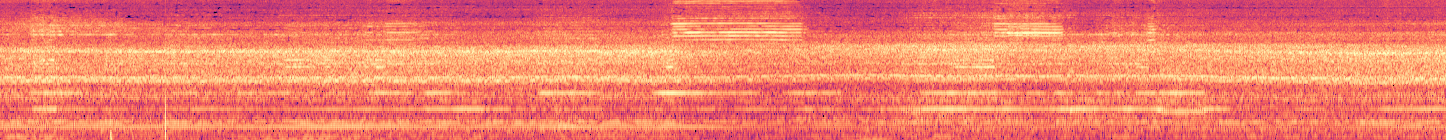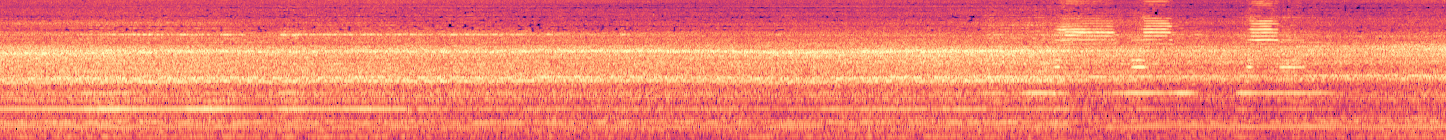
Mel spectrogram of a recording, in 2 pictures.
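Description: Water-cooled brushless CNC router spindle running with a steady whine as its cutter carves into a slice of log, wood chips hissing into the spindle-driven passive dust shoe. Short higher-pitched whirs come and go a few times.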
